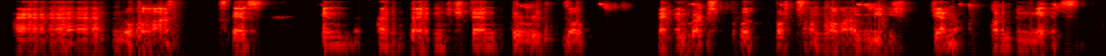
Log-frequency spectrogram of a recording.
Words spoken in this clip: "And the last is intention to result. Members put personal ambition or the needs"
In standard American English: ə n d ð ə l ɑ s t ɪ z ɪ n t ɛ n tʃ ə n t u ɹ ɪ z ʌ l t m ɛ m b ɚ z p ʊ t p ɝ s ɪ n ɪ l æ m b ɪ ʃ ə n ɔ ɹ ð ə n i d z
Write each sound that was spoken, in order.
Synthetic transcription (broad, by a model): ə n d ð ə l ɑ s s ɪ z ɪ n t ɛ n ʃ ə n t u ɹ ɪ z ʌ l t m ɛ m b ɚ s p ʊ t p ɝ s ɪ n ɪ l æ m b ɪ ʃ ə n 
